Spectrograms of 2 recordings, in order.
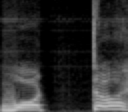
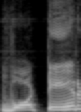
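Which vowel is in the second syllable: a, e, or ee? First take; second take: a; e. First: The second syllable has a light a vowel. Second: The second syllable has an e vowel. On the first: The speaker calls it right. "वॉटर है" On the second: The speaker calls it wrong. "वॉटेर भी नहीं है"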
